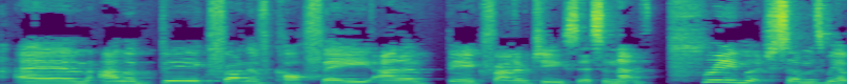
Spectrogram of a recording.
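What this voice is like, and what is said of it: Northern English accent. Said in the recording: “I'm very jealous of your accent ... I'm from the north of England. So unfortunately, don't sound quite like the Queen.”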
